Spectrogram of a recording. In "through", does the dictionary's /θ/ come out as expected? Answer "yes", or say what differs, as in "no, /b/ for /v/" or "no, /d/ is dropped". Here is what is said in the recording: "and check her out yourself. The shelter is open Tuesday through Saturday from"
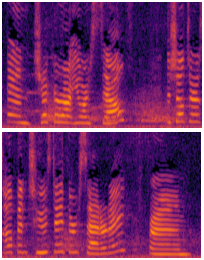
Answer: yes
